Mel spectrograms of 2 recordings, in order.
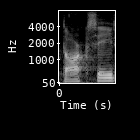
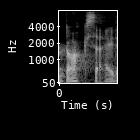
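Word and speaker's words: Darkseid: fallen out of favor with dark seed and he is trying to get back our dark side i think is how you actually pronounce it but he is trying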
